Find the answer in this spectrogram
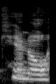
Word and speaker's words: Kienle: It's pronounced Kienle, but I always tell everybody you could call me anything but late for dinner.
